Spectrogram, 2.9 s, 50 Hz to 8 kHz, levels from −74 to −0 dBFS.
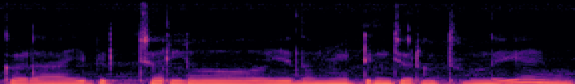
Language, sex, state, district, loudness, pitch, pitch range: Telugu, female, Andhra Pradesh, Srikakulam, -28 LUFS, 200 Hz, 195-205 Hz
